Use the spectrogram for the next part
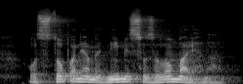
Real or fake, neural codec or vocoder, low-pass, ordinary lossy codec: real; none; 14.4 kHz; none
